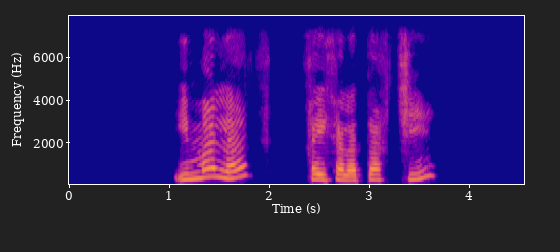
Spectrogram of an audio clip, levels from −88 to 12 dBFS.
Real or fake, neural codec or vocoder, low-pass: fake; vocoder, 44.1 kHz, 128 mel bands, Pupu-Vocoder; 7.2 kHz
